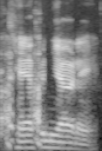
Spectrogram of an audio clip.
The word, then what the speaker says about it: Campagnone: Justin Campagnone. Nailed it. Absolutely nailed it. Campagnone.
